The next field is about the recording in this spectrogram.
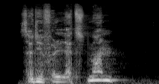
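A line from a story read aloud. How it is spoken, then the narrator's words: Breathless, astonished gasp. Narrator (German): keuchte Taurus, noch immer verblüfft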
